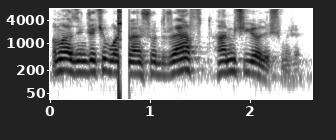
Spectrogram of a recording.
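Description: A man's voice: on the high side, expressive, noisy background. A man giving a religious lecture in a conversational way, posing rhetorical questions and answering them himself.

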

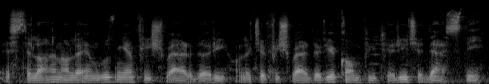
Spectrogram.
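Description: A man's voice: on the low side, steady tone, creaky, darkish tone, a little hiss or hum. A man giving a religious lecture in a conversational way, posing rhetorical questions and answering them himself.

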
